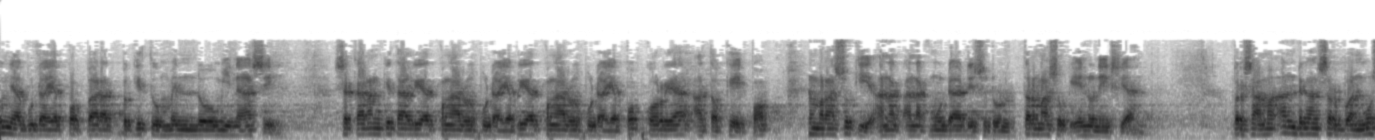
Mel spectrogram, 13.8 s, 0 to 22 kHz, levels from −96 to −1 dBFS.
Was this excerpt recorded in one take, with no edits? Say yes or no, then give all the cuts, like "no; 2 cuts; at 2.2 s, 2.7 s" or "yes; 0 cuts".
no; 3 cuts; at 5.2 s, 8.1 s, 10.1 s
